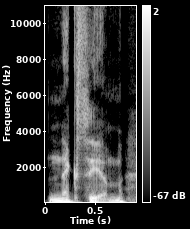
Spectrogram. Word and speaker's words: NXIVM: The new name, pronounced Nexium like the heartburn medication, is N X I V M.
